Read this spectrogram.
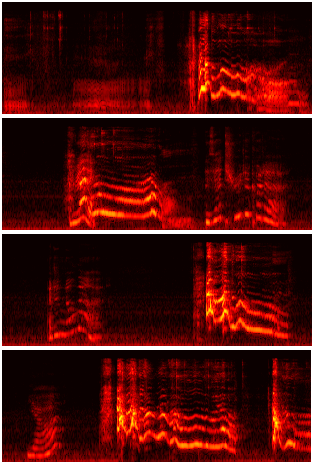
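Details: Female puppy talking back to her owner indoors, giving drawn-out whiny howls and yodel-like vocal phrases that rise and fall, in bursts separated by pauses, with the owner's voice and soft music in between.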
